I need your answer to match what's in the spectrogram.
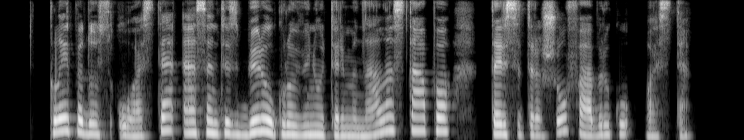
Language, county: Lithuanian, Šiauliai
